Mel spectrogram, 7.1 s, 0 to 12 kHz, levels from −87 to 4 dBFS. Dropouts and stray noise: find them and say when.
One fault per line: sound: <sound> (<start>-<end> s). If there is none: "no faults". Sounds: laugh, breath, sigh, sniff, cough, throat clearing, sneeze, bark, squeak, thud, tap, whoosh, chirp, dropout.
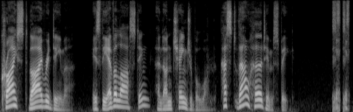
sound: laugh (6.7-7.0 s)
